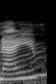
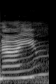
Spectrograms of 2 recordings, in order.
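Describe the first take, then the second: The two takes are said the same way.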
